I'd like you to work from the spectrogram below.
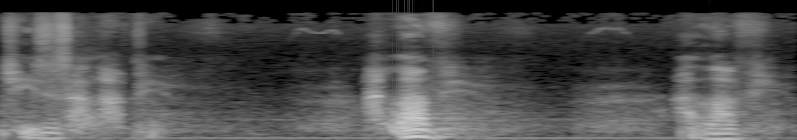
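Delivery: whispered dying declaration. Retold or imitated. Peter on the cross, whispering love to Jesus. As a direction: barely breathe the words out.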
